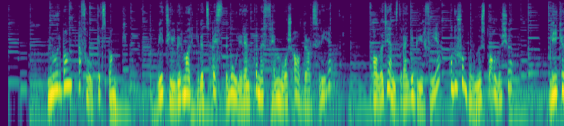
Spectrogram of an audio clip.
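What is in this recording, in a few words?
Norwegian commercial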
